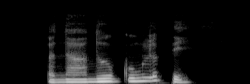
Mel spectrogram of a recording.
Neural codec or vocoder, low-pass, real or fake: autoencoder, 48 kHz, 32 numbers a frame, DAC-VAE, trained on Japanese speech; 10.8 kHz; fake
